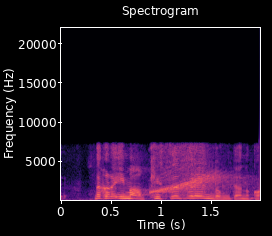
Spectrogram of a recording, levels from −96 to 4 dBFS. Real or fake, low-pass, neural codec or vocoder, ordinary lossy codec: fake; 7.2 kHz; vocoder, 22.05 kHz, 80 mel bands, WaveNeXt; none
